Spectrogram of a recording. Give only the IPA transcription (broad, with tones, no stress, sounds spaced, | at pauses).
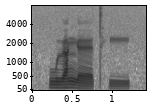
w ɯ˦˥ a̯ ŋ ɛː˨˩ tʰ iː˧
